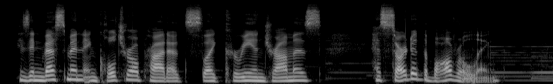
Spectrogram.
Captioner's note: none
